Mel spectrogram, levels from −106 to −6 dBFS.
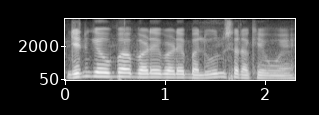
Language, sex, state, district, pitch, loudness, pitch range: Hindi, male, Jharkhand, Sahebganj, 165 Hz, -19 LUFS, 130-175 Hz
